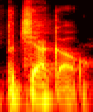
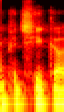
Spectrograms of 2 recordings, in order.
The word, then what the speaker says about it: Pacheco: so okay it's like my name is Pacheco say it right and um and Rhode Island there's so many pachico so it became a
